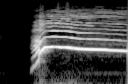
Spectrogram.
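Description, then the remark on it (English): A woman's voice imitates a wolf whistle: a quick upward swoop into a long, loud held tone that sags slightly in pitch, with no other talk. “So she does another wolf whistle.”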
